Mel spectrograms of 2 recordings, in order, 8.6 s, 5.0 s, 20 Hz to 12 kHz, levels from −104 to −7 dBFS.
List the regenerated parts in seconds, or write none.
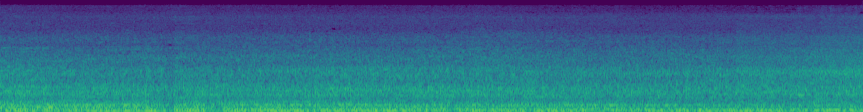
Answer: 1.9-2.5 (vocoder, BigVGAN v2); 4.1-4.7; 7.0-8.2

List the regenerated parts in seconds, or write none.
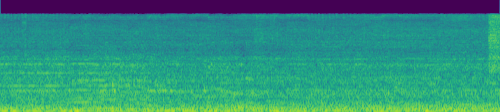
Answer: 0.7-3.1 (codec, SNAC); 3.7-4.4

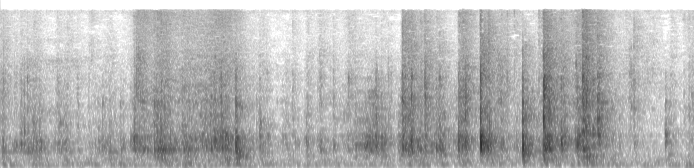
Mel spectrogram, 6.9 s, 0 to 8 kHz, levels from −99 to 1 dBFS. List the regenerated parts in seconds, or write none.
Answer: 2.0-2.6 (vocoder, Vocos)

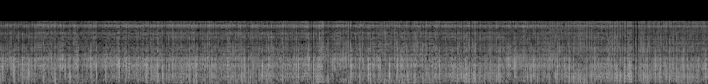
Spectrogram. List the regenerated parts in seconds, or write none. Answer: 0.0-5.1 (vocoder, BigVGAN v2)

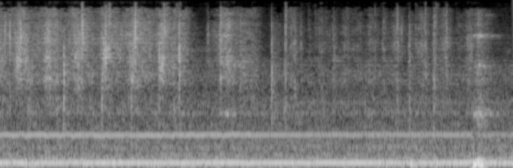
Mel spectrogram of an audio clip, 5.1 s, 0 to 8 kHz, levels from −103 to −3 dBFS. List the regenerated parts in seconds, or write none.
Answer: 0.0-2.5 (vocoder, BigVGAN v2); 3.1-5.1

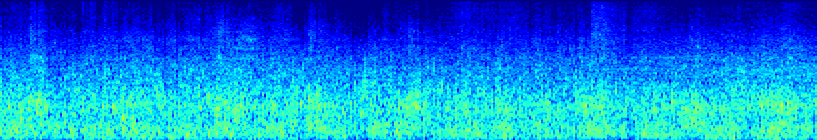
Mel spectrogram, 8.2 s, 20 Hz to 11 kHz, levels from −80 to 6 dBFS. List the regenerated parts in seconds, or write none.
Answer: 6.2-8.2 (codec, SNAC)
